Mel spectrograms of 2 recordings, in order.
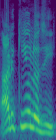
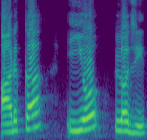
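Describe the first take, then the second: First: The second syllable sounds like 'kee'. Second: The second syllable sounds like 'kai'. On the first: This is how the word is normally pronounced. "তুমি উচ্চারণ করবে আর্কিওলজি" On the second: This form helps with remembering the spelling. "যখন বানান করবে তখন এইভাবে শব্দটার ফ্রেমওয়ার্কটা তৈরি করো"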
